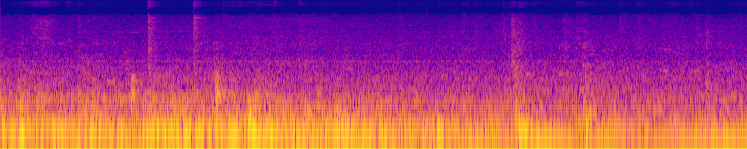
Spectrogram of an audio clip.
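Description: A metro train rumbles along the track, heard from inside the carriage.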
